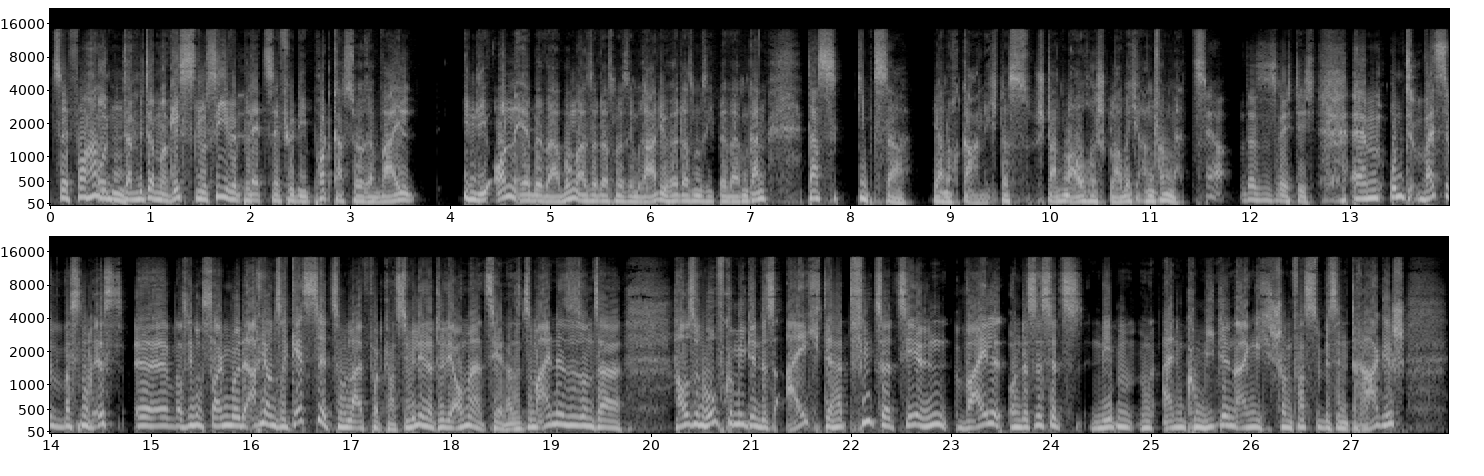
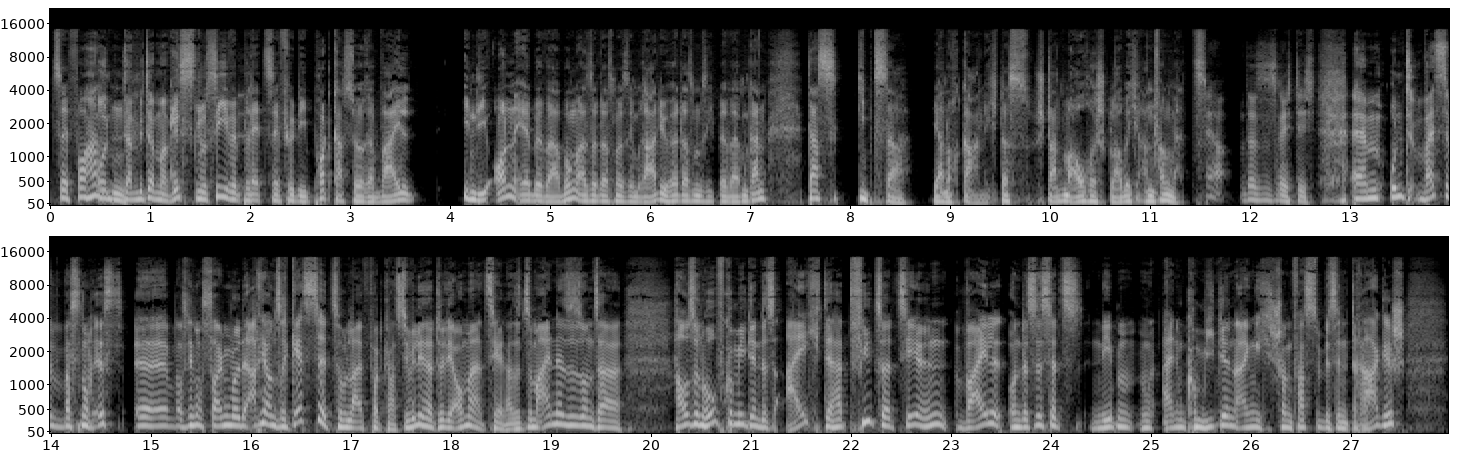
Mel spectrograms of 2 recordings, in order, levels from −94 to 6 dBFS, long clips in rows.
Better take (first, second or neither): second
